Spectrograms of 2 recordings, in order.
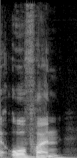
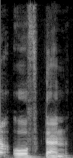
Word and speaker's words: often: OFTEN इसे पढ़ेंगे ओफन, क्या पढ़ेंगे ओफन। दोस्तों यहाँ पे टी साइलेंट है, कैसे पढ़ेंगे ओफन। ऐसे नहीं पढ़ना ऑफ्टन, ओफन, इस तरीके से पढ़ेंगे।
